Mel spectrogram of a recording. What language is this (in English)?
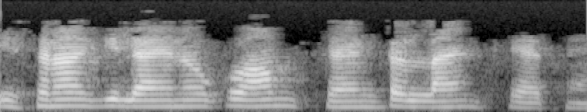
Hindi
